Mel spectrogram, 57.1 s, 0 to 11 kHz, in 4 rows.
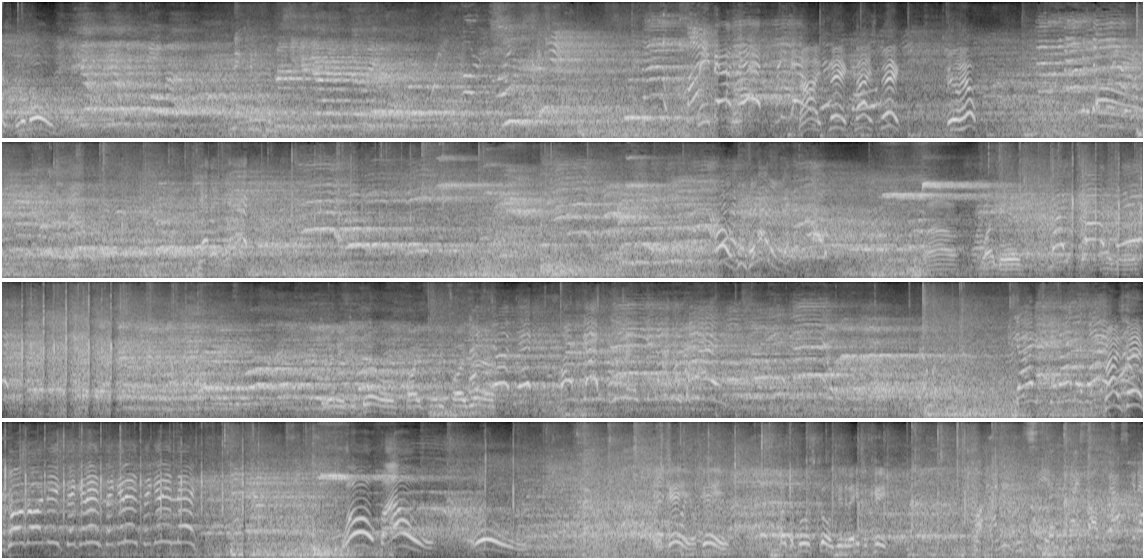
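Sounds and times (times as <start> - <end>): echoing voices in gym: 0.0 - 57.0.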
